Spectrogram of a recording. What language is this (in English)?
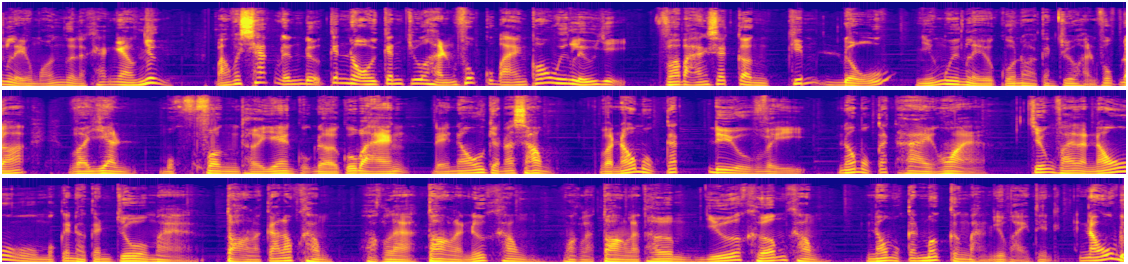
Vietnamese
